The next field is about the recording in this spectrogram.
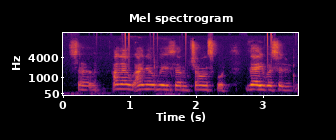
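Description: A woman with a Welsh accent at a fairly slow pace. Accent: Welsh, noticeable. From Swansea, Wales. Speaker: former city councillor, ex teacher. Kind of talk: casual interview. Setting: live online call.

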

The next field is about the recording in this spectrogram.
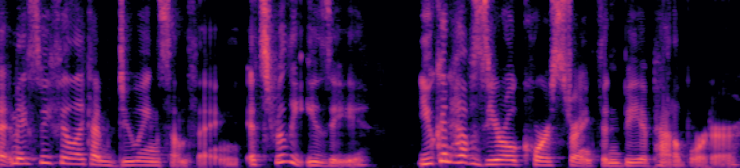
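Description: A woman with an Upper Midwest accent speaks at a fairly high pitch, her voice swinging very widely and showing vocal fry, in a very clean recording with a silent background. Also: fairly quick pace. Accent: Upper Midwest American. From Wisconsin. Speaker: podcast co-host. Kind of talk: casual chat.

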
